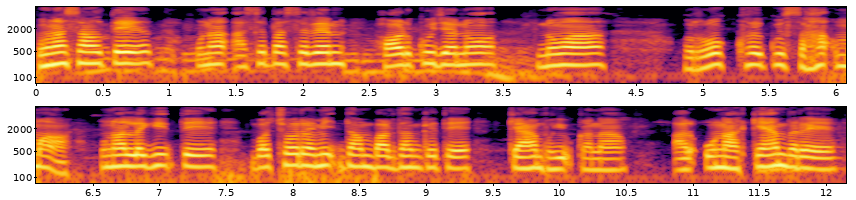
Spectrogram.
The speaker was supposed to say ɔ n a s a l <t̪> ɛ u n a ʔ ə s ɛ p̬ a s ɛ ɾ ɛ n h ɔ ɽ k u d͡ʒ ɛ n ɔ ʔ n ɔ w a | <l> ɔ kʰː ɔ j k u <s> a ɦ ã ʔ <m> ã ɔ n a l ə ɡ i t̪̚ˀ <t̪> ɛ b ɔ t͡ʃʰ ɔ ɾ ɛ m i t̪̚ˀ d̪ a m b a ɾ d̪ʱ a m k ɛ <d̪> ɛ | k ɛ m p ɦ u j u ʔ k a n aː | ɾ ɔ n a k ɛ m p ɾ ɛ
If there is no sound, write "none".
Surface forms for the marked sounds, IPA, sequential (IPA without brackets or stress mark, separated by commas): t̪, ɾ, s, m, t̪, t̪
